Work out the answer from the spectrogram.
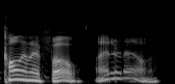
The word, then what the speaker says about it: pho: PHO. Pho. It's Pho. Yeah, it's like you're saying the F word, but you eject on the CK. Pho. Yes. But I like calling it pho.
